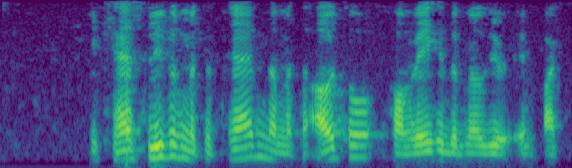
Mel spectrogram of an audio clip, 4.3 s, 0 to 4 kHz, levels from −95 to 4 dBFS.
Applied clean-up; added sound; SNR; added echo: none; none; none; none.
